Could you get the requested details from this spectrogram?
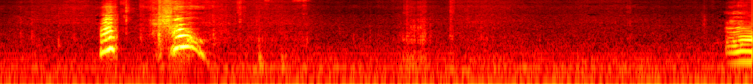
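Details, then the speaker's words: A short in-breath, then a sharp burst of noisy air and voice directed at another person as a prank; a single sneeze, possibly faked. "Did you just sneeze on me?"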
